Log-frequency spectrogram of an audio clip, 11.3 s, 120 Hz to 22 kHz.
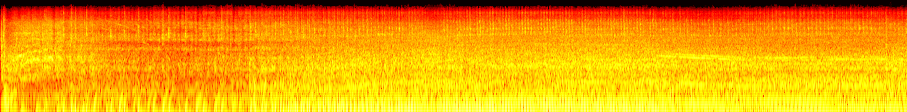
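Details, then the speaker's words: Kohler CH750 engine in a Miller Trailblazer 302 AirPak welder, after the owner's repair: cranks a few seconds, catches and settles into a smooth even run. It sounds pretty much identical to the other welder. "oh 340 don't they sound pretty much identical now Mike wins Mike one again"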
